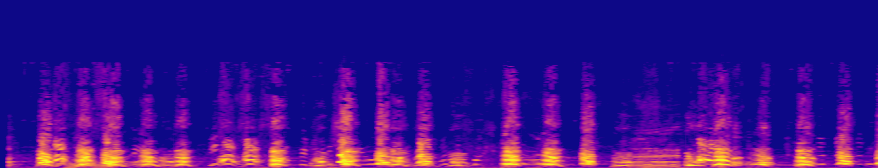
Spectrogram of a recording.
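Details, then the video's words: Dogs fighting: a loud, fast run of harsh barks and snarls, several each second, with one wavering growling stretch in the middle. "dogs fighting"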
